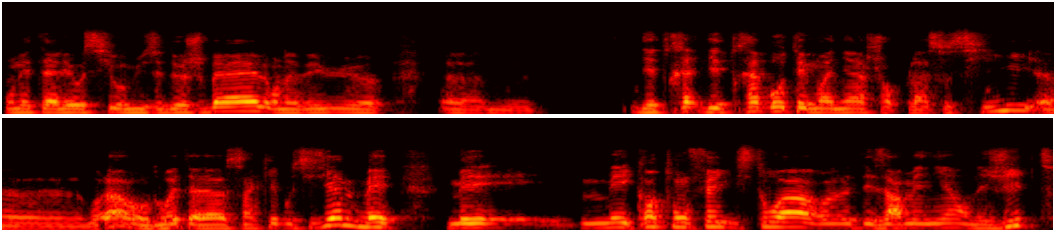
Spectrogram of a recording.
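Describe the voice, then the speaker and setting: Fairly high-pitched man with a Parisian accent and lively intonation, moderate pace, quiet background. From Paris, France. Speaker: TV producer. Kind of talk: radio interview. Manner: hesitant, many fillers and repetitions.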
